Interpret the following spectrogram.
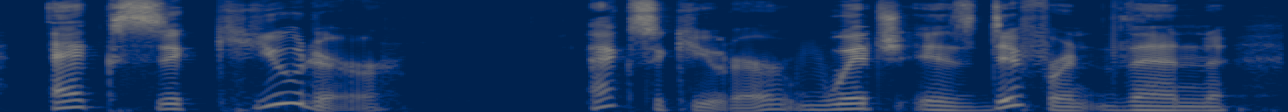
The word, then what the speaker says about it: executor: And it looks like in the first definition, you would pronounce it executor.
